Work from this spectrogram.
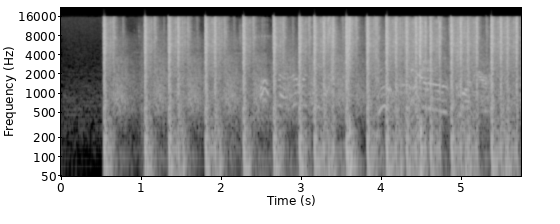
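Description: Rapid bursts of automatic gunfire from an Apex Legends firefight, loud and close, in tight volleys of shots with brief gaps, starting after a short quiet lead-in and continuing steadily.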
